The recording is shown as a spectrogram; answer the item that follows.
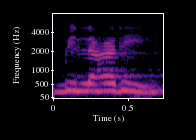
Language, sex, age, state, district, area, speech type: Maithili, female, 30-45, Bihar, Madhubani, rural, read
